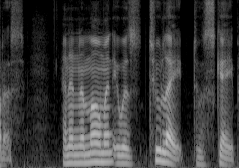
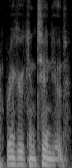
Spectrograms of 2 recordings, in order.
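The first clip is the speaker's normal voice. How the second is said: usual speaking voice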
